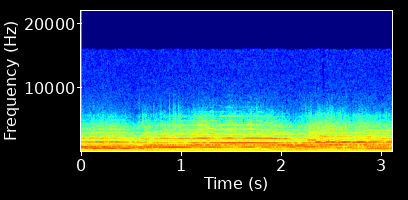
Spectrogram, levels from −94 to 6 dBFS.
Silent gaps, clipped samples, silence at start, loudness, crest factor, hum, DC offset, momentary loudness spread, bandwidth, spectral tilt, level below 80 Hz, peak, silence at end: none; under 0.1%; 0 s; -14 LUFS; 8 dB; none; 5%; 1 LU; 8.8 kHz; -4 dB/octave; -58 dBFS; -6 dBFS; 0 s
